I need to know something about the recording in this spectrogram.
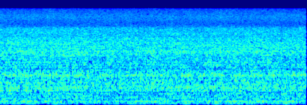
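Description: Steady low mechanical hum with a faint hiss, unchanging throughout, like a motor or fan running.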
